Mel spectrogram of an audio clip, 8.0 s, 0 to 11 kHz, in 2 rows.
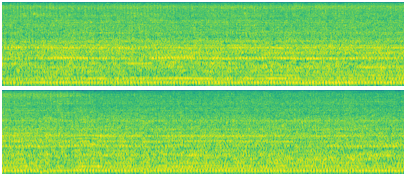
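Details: Troy-Bilt pressure washer with an 875/887-series ReadyStart engine, with hose and wand hooked up. Steady, even drone with pump hiss underneath and no surging or misses; runs normally.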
